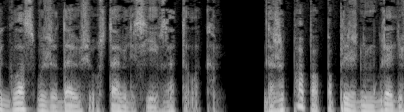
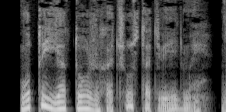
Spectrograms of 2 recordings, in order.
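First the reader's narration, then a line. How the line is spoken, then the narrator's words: Sighed. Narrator (Russian): вздохнула Ирка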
